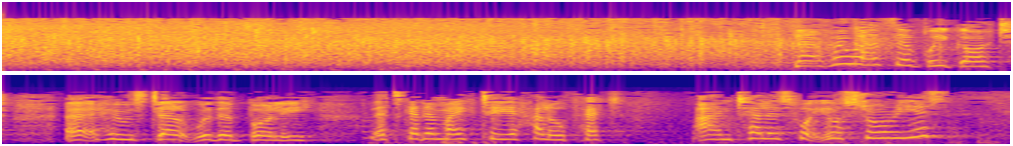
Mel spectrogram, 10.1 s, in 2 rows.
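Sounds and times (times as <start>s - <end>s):
round of applause: 0.0s - 4.6s
speech: 4.0s - 10.0s.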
